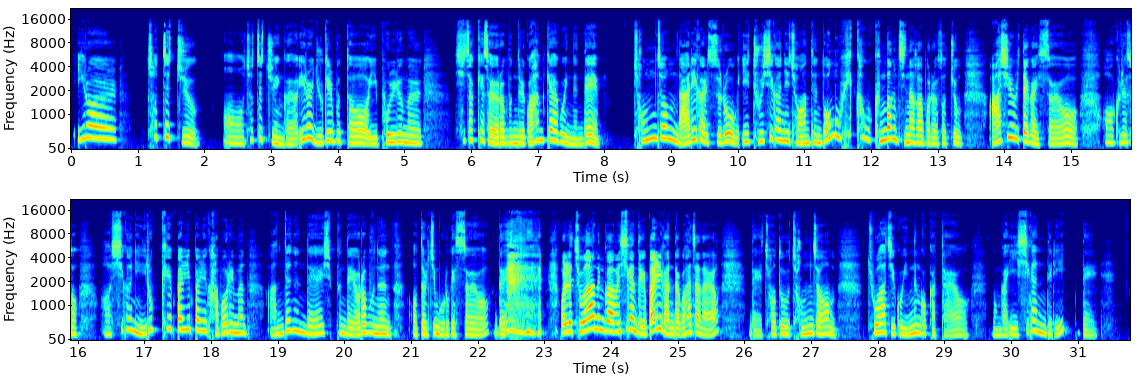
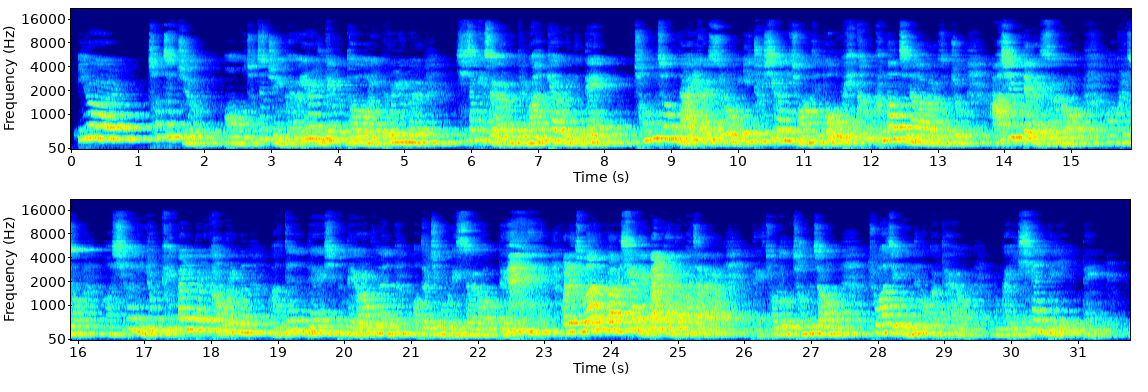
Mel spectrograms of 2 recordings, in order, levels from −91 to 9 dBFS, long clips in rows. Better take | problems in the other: first | off-mic speech; far // room echo; strong; dies away in 1.7 s

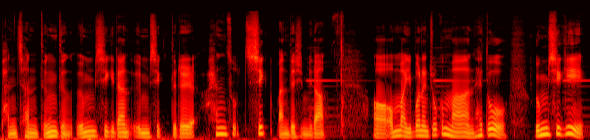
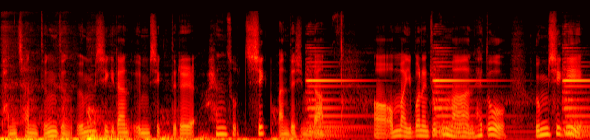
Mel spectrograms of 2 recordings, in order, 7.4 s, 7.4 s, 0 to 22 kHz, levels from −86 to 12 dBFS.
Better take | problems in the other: first | household noises; loud; throughout; as loud as the speech; faint in the first

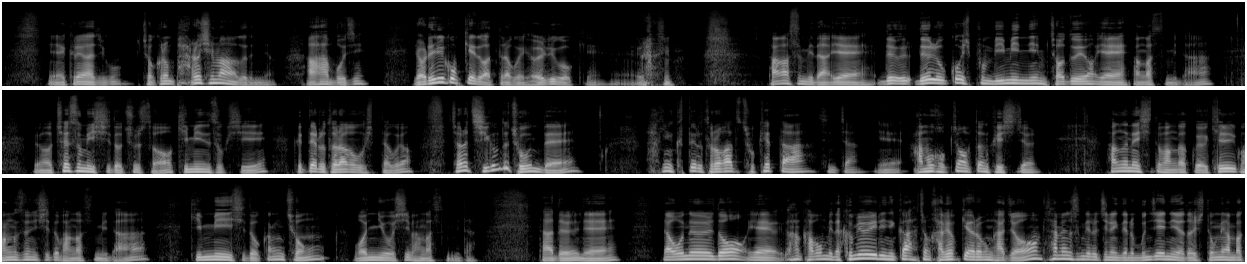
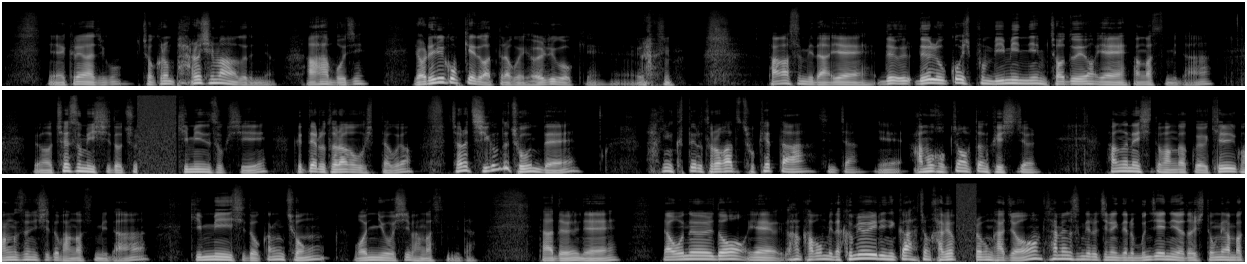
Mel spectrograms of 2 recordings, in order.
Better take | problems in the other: first | audio cutting out; filled with static; at 14 s and at 34 s

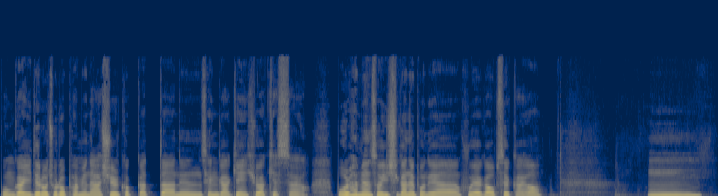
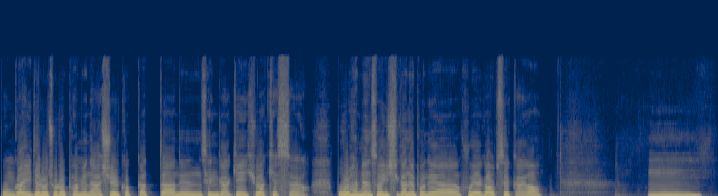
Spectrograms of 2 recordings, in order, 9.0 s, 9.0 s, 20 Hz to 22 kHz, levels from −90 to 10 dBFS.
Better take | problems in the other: first | distortion; slight; 10 dB below the speech

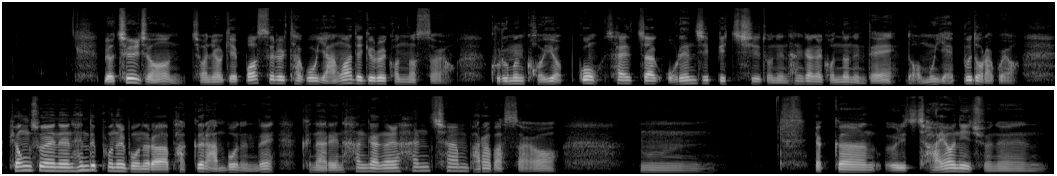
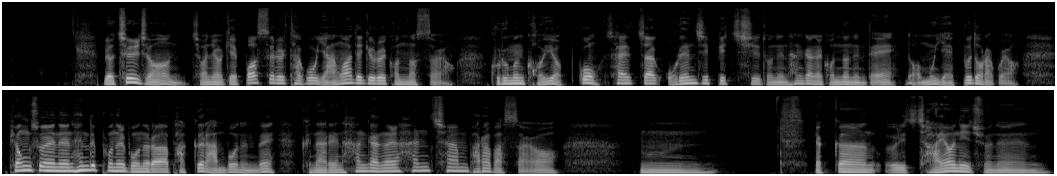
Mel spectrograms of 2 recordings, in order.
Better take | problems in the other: second | thin; somewhat; fading below 300 Hz

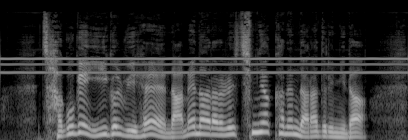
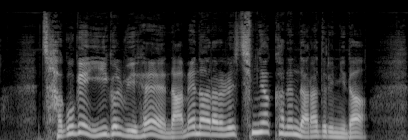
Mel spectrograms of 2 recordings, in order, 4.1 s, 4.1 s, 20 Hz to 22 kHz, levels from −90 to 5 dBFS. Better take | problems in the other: second | high-pitched whine; loud; throughout; 4 kHz, 9 dB below the speech

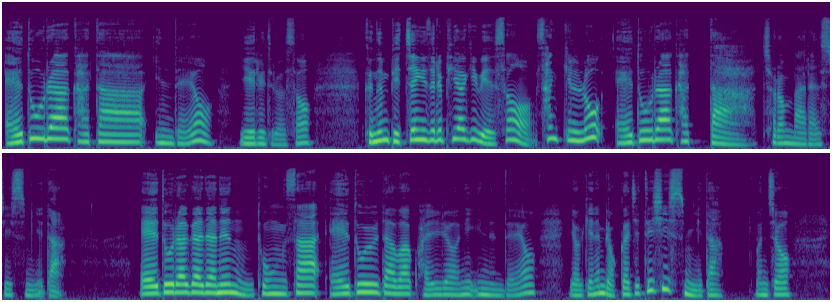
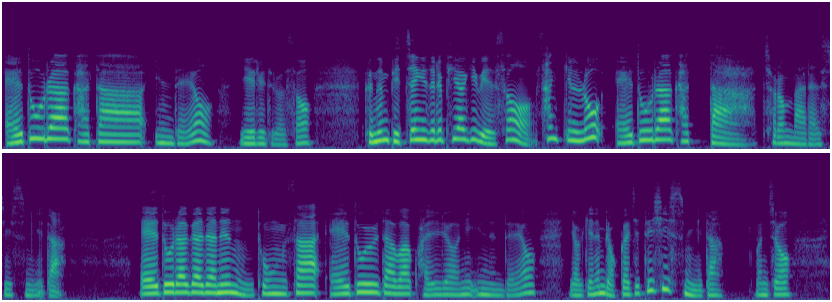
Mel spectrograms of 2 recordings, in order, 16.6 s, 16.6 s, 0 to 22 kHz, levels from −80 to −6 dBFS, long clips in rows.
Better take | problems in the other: first | muffled; slightly; fading above 2.5 kHz

